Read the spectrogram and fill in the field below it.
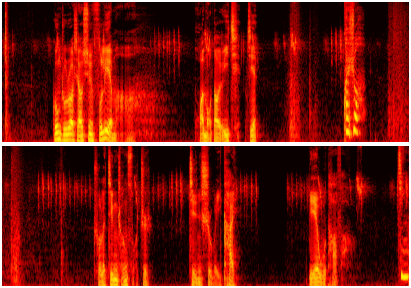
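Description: A middle-aged man speaks calmly and slyly, close by.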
